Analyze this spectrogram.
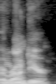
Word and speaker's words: Arondir: Arondir.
